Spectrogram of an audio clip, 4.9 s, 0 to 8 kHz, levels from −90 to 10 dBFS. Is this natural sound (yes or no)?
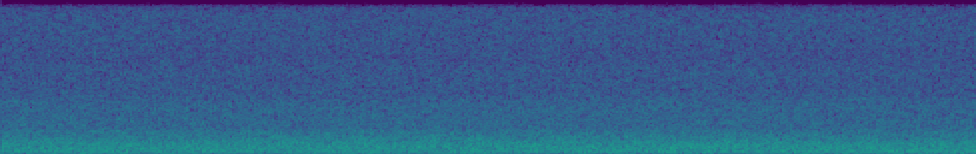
yes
